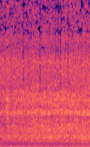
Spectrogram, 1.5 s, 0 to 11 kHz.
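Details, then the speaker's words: 1996–2000 Toyota RAV4 3S-FE idling after welding and repainting an exhaust leak: steady, even low rumble, much quieter, no puffing or ticking from the exhaust; leak fixed, system sealed. "so here's the after sound of what it sounds like much quieter a little bit why it as a cat pretty quiet"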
